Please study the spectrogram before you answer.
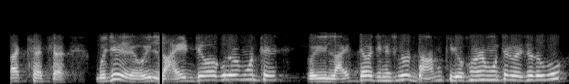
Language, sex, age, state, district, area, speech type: Bengali, male, 18-30, West Bengal, Purba Medinipur, rural, conversation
